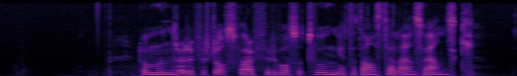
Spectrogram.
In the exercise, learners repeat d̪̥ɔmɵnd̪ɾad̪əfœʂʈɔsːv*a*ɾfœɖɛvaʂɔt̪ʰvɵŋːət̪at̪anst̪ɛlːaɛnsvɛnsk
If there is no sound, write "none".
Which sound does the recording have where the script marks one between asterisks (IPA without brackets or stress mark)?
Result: a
